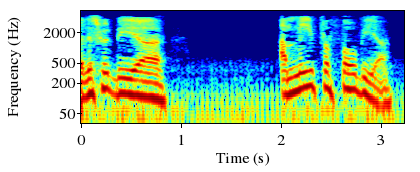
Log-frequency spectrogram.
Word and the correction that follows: emetophobia: A mephophobia. – Emetophobia. Emetophobia. – Spell it. – E-M-E-T-O, emetophobia, P-H-O-B-I-A.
